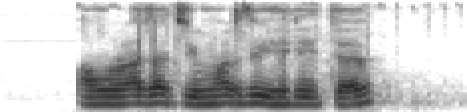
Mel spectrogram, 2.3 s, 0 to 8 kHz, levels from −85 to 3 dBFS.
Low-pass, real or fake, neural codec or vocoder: 7.2 kHz; fake; vocoder, 22.05 kHz, 80 mel bands, HiFi-GAN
